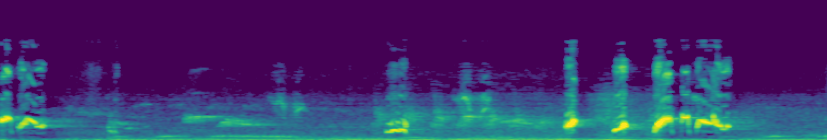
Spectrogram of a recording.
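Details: Red-whiskered bulbul challenging rivals with competitive song: a bright opening note, soft whistles, then a lively burst of rapid warbled chirps near the end over faint low hum.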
